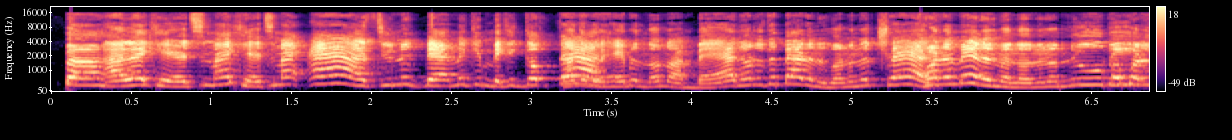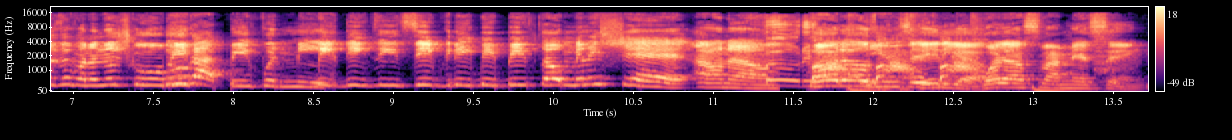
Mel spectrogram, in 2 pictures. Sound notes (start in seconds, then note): 5.7 vocalizes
